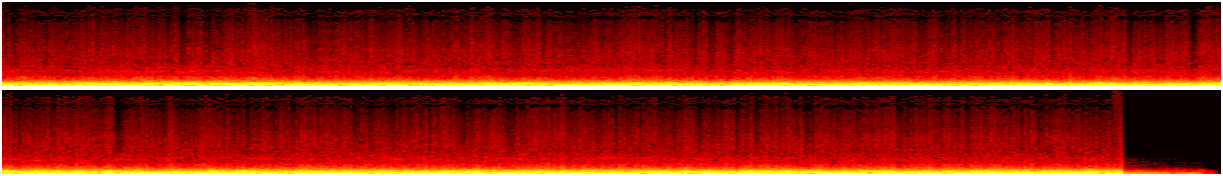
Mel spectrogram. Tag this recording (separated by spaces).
noise rumble shake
